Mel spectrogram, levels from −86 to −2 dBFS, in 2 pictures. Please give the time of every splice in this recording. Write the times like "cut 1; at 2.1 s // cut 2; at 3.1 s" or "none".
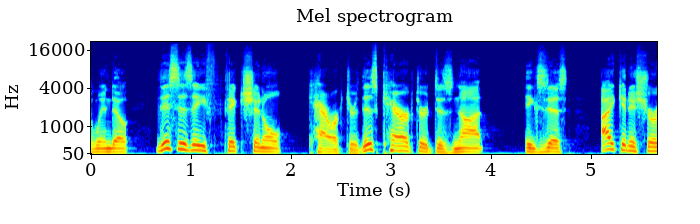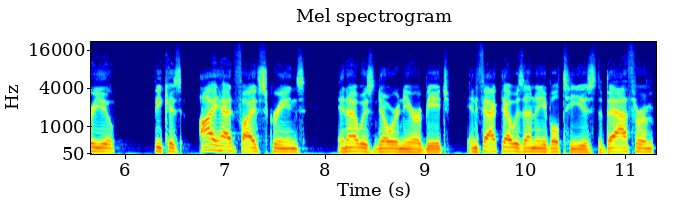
none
